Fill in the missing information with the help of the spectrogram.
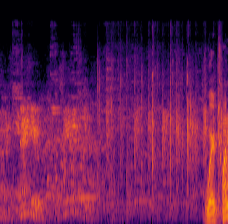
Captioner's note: applause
